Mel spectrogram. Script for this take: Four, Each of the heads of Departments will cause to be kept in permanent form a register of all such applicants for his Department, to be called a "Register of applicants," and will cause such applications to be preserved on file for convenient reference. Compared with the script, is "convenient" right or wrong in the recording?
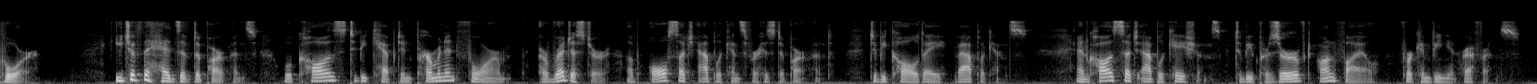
right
